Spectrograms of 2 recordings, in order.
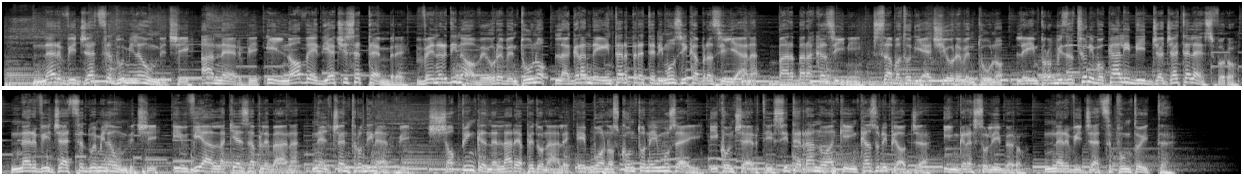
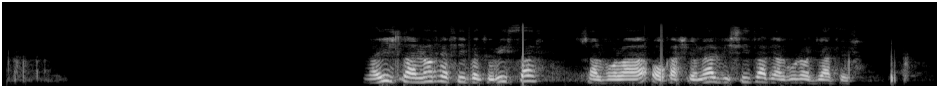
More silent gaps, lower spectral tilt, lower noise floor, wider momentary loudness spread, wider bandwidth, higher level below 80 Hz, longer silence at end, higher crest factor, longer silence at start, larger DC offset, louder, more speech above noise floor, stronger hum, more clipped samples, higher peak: second, none vs 0.70-0.75 s, 0.85-3.21 s, 3.27-3.58 s; second, -4.5 dB/octave vs -6.5 dB/octave; about the same, -48 dBFS vs -46 dBFS; second, 3 LU vs 18 LU; first, 18.5 kHz vs 7.4 kHz; first, -24 dBFS vs -66 dBFS; first, 0.6 s vs 0.3 s; second, 10 dB vs 18 dB; about the same, 0 s vs 0.1 s; neither; first, -11 LUFS vs -17 LUFS; first, 37 dB vs 29 dB; neither; neither; about the same, -2 dBFS vs -2 dBFS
